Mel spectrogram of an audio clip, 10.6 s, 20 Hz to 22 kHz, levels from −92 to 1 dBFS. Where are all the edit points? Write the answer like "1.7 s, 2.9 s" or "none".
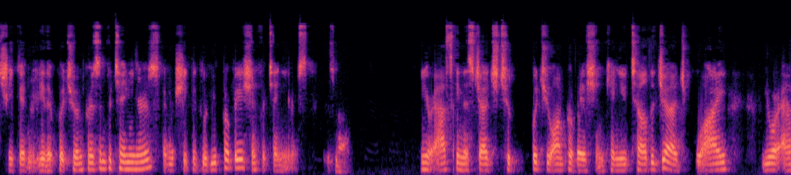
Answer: none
